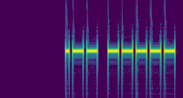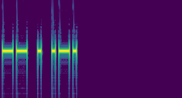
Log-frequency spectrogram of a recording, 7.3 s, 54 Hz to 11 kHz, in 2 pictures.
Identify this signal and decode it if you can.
Morse code, heard as a keyed tone, about 17 wpm, 700 Hz. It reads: W0MER
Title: USA Call Signs - 5 Characters - Repeated 3x - 17wpm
